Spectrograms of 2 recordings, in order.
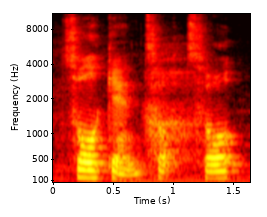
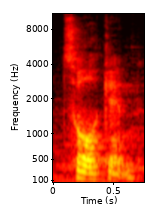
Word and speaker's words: Tzolk'in: Tzolk'in. Tzolk'in.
